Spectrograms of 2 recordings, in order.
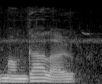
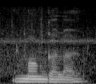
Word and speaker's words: Mongarlowe: However, Buduwang elder Uncle Noel Butler tells us that the way we say Mongolow is all wrong. In the local Duraga language, the stress between the syllables is even, so it should be Mongolow.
